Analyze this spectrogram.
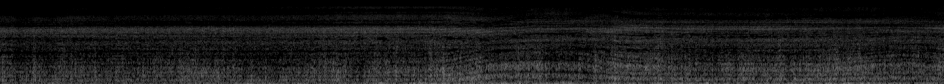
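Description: A handheld firework fizzes and hisses steadily up close.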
